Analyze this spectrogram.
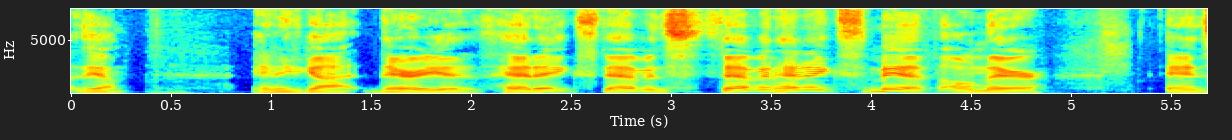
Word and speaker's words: Stevin: The first time I saw your name, I wanted to say Stephen, but then I heard it, Stevin, and I was like, oh, it just sounds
